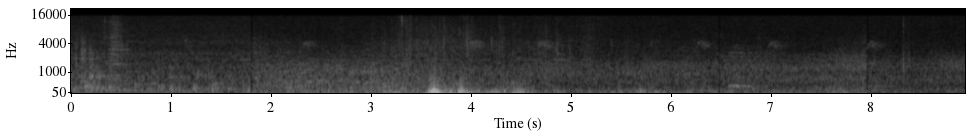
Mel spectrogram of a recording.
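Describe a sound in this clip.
Leaves rustle as a hand picks plants.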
